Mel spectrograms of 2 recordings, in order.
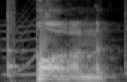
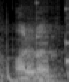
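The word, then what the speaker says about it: Poron (ポロン): Poron, non Pollon, cioè Pollon è la traslitterazione mm, europea.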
